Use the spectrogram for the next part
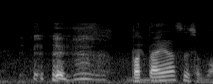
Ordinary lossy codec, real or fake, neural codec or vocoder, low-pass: none; real; none; 7.2 kHz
